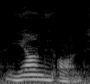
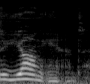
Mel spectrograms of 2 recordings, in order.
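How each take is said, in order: First: "aunt" said like "ahnt"; broad-a aunt. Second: "aunt" said like "ant"; short-a aunt. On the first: Vlogger repeating the description, "aunt" sounding like "ahnt". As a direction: say "aunt" with an open ah vowel. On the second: Vlogger describing the relative, "aunt" sounding like "ant". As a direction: say "aunt" with the a of "cat". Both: Shown as a demonstration. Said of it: "however you pronounce aunt or aunt".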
